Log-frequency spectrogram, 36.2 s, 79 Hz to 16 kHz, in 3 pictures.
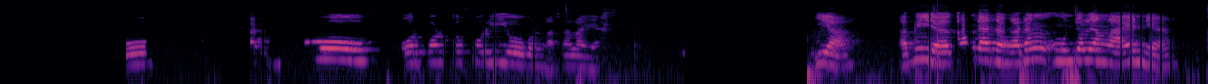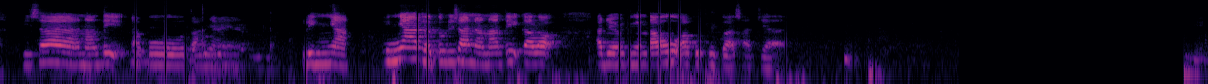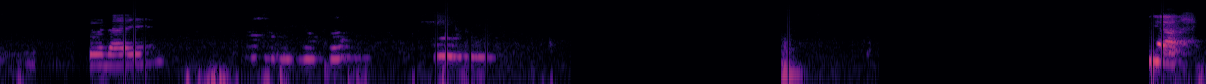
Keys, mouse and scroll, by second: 5.8-7.8 middle drag, 7.8-8.8 scroll down 1, 8.8-9.3 scroll up 1, 9.3-28.8 shift+middle drag, 29.7-36.1 middle drag.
